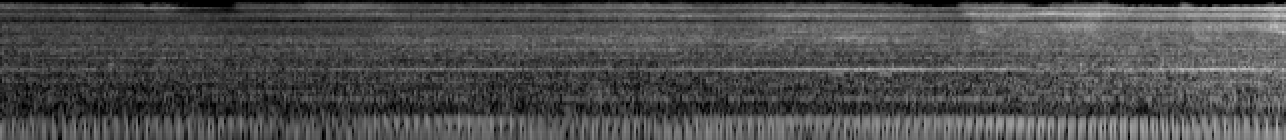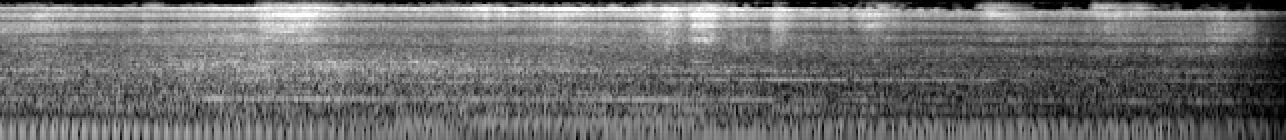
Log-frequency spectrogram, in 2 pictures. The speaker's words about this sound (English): And in the meantime, let's watch this Amtrak train depart.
